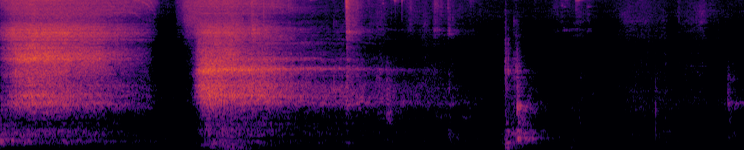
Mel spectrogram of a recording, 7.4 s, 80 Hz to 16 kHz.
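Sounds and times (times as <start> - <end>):
deep breath in and out: 0.0 - 3.8.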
